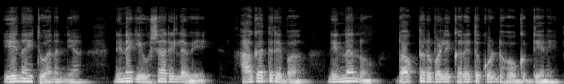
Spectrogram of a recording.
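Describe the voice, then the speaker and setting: A man voicing a caring, protective young husband from a storybook, asking softly and with concern. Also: mid-range voice, moderate pace, slightly rough, natural voice.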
